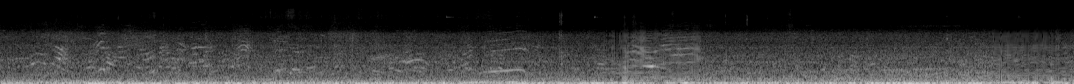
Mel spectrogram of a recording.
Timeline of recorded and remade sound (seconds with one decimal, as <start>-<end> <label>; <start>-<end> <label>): 0.0-6.0 recorded; 6.0-7.0 remade; 7.0-9.9 recorded; 9.9-10.7 remade

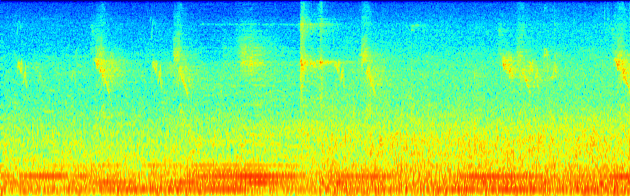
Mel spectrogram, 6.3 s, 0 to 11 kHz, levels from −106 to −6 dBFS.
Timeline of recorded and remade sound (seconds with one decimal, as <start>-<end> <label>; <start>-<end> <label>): 0.0-2.0 recorded; 2.0-3.2 remade; 3.2-6.3 recorded

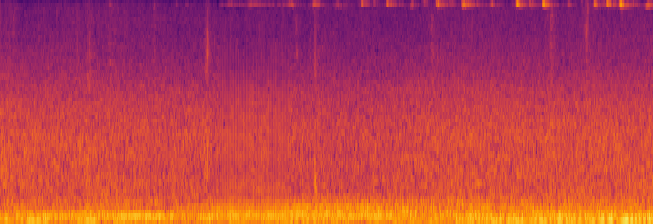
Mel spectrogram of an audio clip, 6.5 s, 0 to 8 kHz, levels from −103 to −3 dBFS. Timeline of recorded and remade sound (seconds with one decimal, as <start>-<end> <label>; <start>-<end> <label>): 0.0-2.2 recorded; 2.2-2.9 remade; 2.9-6.5 recorded

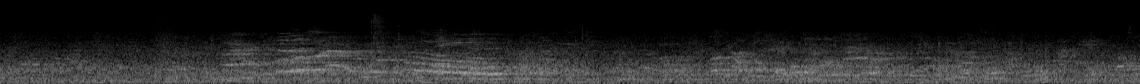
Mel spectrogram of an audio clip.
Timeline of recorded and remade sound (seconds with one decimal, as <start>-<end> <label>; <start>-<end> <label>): 0.0-1.8 recorded; 1.8-2.5 remade; 2.5-6.1 recorded; 6.1-10.3 remade; 10.3-11.4 recorded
